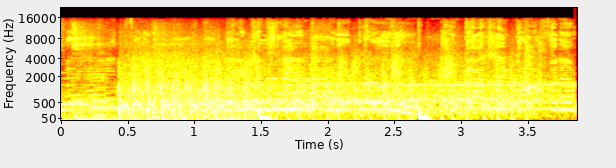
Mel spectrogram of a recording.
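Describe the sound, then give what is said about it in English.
Rapid bursts of automatic gunfire rattle loudly and continuously, a dense sound-effect volley of repeated shots with sharp booming hits, unbroken for several seconds. “Gunshots one time.”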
